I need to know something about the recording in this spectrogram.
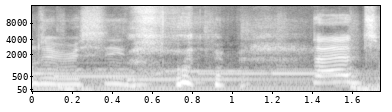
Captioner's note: laughs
